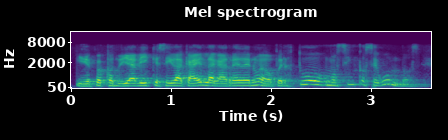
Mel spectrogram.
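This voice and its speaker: A man in his thirties speaks as an interview guest, a storytelling coach who tells a personal story earnestly. He repeats words for emphasis, in a fairly high voice. The sound is dull and lo-fi. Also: animated, very fast, darkish tone.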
